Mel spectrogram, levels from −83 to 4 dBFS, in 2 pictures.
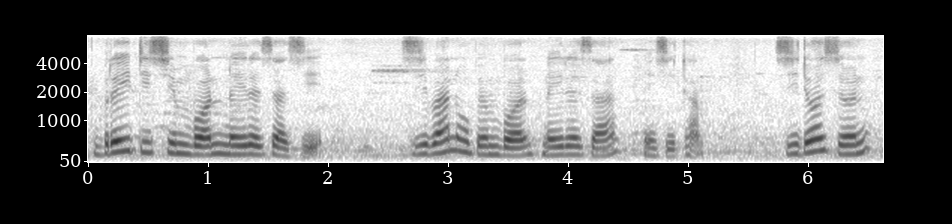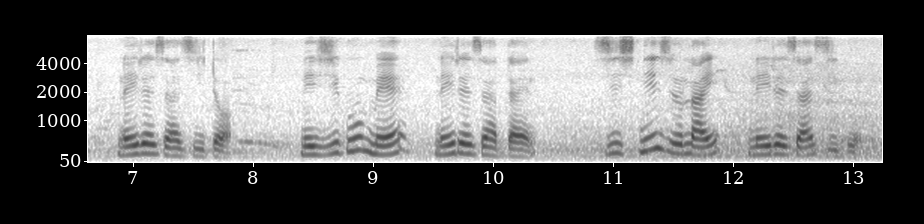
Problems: constant background noise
